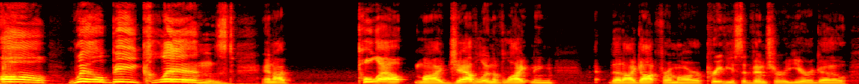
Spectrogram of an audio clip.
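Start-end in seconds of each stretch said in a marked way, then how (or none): 0.0-3.1 high-pitched, drawn-out battle cry yell. Charging out of the woods as a character in the game: in-character yell. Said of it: "I yell".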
